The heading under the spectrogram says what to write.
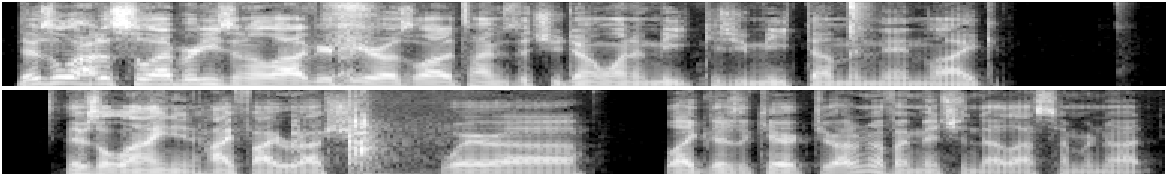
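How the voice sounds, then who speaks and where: A man's voice: medium pitch, steady tone, brisk, darkish tone, slight background noise. A man co-hosting a casual gaming podcast, talking in a rambling way with meandering asides. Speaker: podcast co-host.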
